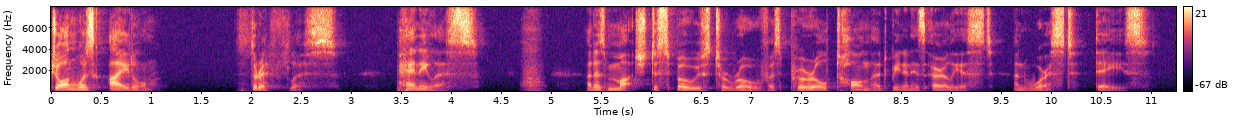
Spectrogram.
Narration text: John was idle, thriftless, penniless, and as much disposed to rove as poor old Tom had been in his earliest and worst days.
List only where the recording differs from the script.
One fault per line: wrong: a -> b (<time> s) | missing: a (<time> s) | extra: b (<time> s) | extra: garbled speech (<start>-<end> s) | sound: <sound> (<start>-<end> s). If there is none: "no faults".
sound: breath (4.7-5.0 s)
